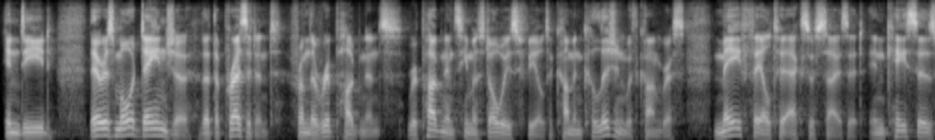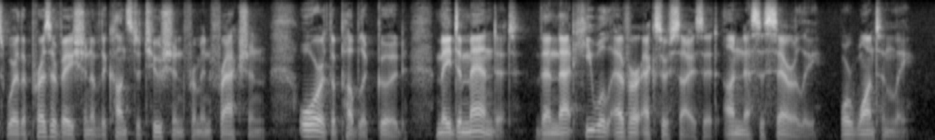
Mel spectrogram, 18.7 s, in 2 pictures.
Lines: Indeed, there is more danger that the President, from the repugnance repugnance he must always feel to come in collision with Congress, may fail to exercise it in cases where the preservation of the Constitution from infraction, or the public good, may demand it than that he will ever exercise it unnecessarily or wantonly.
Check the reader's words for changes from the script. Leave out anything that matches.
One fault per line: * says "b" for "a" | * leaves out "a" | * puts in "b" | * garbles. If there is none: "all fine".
all fine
